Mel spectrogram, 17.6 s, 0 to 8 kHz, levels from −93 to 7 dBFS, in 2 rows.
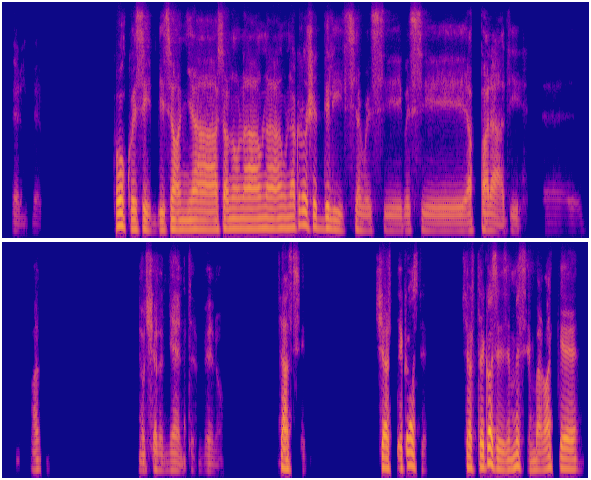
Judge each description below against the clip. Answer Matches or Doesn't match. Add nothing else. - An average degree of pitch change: Matches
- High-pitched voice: Doesn't match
